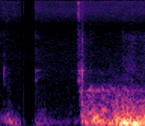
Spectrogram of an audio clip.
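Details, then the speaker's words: Ford Focus/Fiesta with stop-start: two dull starter clicks, a pause, then the engine catches and starts, an intermittent no-crank worse in wet or damp air, caused by a bad connection at the starter motor. "the click the dunk dunk dunk and it won't start but yeah if you keep hitting the button repeatedly you can get the car to start"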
